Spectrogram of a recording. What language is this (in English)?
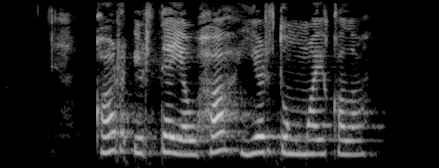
Bashkir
